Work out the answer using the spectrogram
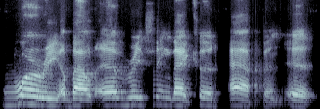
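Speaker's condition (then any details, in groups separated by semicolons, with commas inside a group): Traumatic brain injury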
